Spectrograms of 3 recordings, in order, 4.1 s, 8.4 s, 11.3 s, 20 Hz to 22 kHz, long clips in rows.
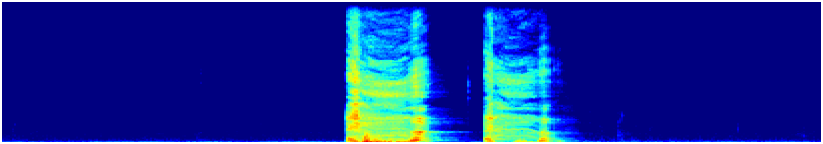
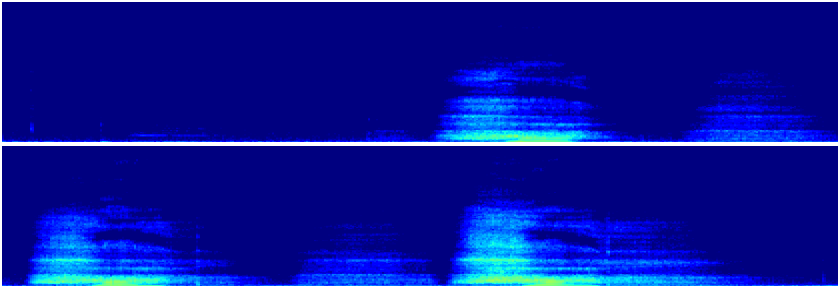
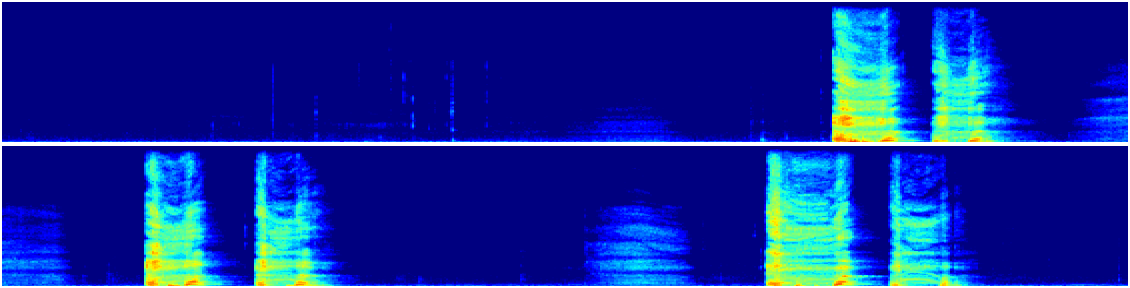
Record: {"cough_length": "4.1 s", "cough_amplitude": 32767, "cough_signal_mean_std_ratio": 0.27, "exhalation_length": "8.4 s", "exhalation_amplitude": 992, "exhalation_signal_mean_std_ratio": 0.49, "three_cough_length": "11.3 s", "three_cough_amplitude": 29847, "three_cough_signal_mean_std_ratio": 0.27, "survey_phase": "alpha (2021-03-01 to 2021-08-12)", "age": "18-44", "gender": "Female", "wearing_mask": "No", "symptom_none": true, "symptom_onset": "12 days", "smoker_status": "Never smoked", "respiratory_condition_asthma": false, "respiratory_condition_other": false, "recruitment_source": "REACT", "submission_delay": "1 day", "covid_test_result": "Negative", "covid_test_method": "RT-qPCR"}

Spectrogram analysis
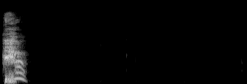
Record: {"exhalation_length": "2.5 s", "exhalation_amplitude": 29801, "exhalation_signal_mean_std_ratio": 0.22, "survey_phase": "alpha (2021-03-01 to 2021-08-12)", "age": "18-44", "gender": "Female", "wearing_mask": "No", "symptom_none": true, "smoker_status": "Ex-smoker", "respiratory_condition_asthma": false, "respiratory_condition_other": false, "recruitment_source": "REACT", "submission_delay": "5 days", "covid_test_result": "Negative", "covid_test_method": "RT-qPCR"}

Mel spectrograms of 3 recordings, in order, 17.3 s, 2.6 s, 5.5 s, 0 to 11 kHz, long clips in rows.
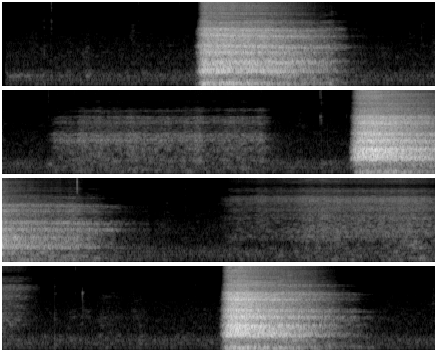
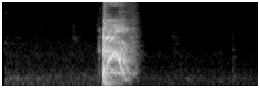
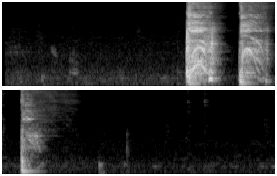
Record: {"exhalation_length": "17.3 s", "exhalation_amplitude": 27838, "exhalation_signal_mean_std_ratio": 0.31, "cough_length": "2.6 s", "cough_amplitude": 32768, "cough_signal_mean_std_ratio": 0.25, "three_cough_length": "5.5 s", "three_cough_amplitude": 32766, "three_cough_signal_mean_std_ratio": 0.24, "survey_phase": "beta (2021-08-13 to 2022-03-07)", "age": "18-44", "gender": "Male", "wearing_mask": "No", "symptom_none": true, "smoker_status": "Current smoker (e-cigarettes or vapes only)", "respiratory_condition_asthma": false, "respiratory_condition_other": false, "recruitment_source": "Test and Trace", "submission_delay": "1 day", "covid_test_result": "Negative", "covid_test_method": "LFT"}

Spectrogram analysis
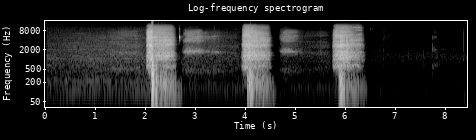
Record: {"exhalation_length": "8.4 s", "exhalation_amplitude": 32768, "exhalation_signal_mean_std_ratio": 0.29, "survey_phase": "beta (2021-08-13 to 2022-03-07)", "age": "18-44", "gender": "Male", "wearing_mask": "No", "symptom_cough_any": true, "symptom_runny_or_blocked_nose": true, "symptom_fatigue": true, "symptom_fever_high_temperature": true, "symptom_change_to_sense_of_smell_or_taste": true, "symptom_loss_of_taste": true, "symptom_onset": "6 days", "smoker_status": "Never smoked", "respiratory_condition_asthma": false, "respiratory_condition_other": false, "recruitment_source": "Test and Trace", "submission_delay": "3 days", "covid_test_result": "Positive", "covid_test_method": "RT-qPCR", "covid_ct_value": 19.4, "covid_ct_gene": "ORF1ab gene", "covid_ct_mean": 20.6, "covid_viral_load": "170000 copies/ml", "covid_viral_load_category": "Low viral load (10K-1M copies/ml)"}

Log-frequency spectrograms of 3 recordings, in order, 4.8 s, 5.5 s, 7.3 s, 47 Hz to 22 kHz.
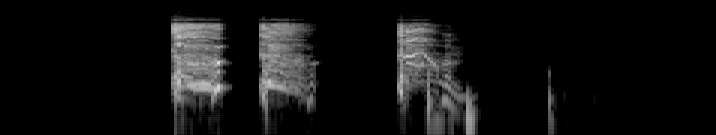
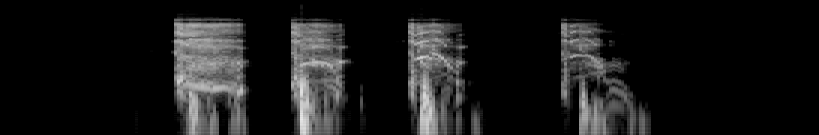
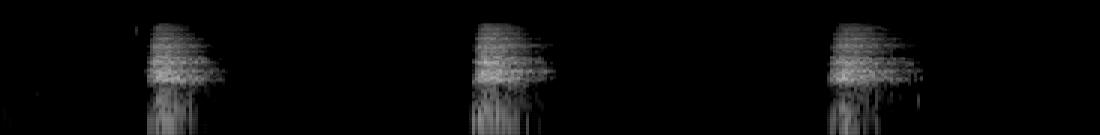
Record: {"three_cough_length": "4.8 s", "three_cough_amplitude": 28753, "three_cough_signal_mean_std_ratio": 0.33, "cough_length": "5.5 s", "cough_amplitude": 32768, "cough_signal_mean_std_ratio": 0.36, "exhalation_length": "7.3 s", "exhalation_amplitude": 7549, "exhalation_signal_mean_std_ratio": 0.29, "survey_phase": "beta (2021-08-13 to 2022-03-07)", "age": "45-64", "gender": "Female", "wearing_mask": "No", "symptom_cough_any": true, "symptom_runny_or_blocked_nose": true, "symptom_sore_throat": true, "symptom_diarrhoea": true, "symptom_fatigue": true, "symptom_change_to_sense_of_smell_or_taste": true, "symptom_other": true, "smoker_status": "Never smoked", "respiratory_condition_asthma": false, "respiratory_condition_other": false, "recruitment_source": "Test and Trace", "submission_delay": "2 days", "covid_test_result": "Positive", "covid_test_method": "RT-qPCR", "covid_ct_value": 17.0, "covid_ct_gene": "N gene", "covid_ct_mean": 17.9, "covid_viral_load": "1300000 copies/ml", "covid_viral_load_category": "High viral load (>1M copies/ml)"}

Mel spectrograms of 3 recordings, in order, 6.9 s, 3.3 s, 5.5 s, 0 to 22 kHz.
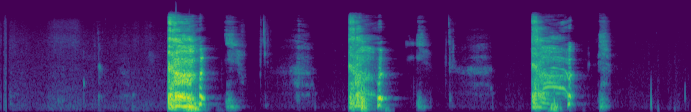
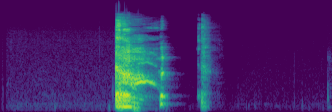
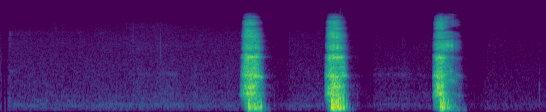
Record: {"three_cough_length": "6.9 s", "three_cough_amplitude": 29473, "three_cough_signal_mean_std_ratio": 0.25, "cough_length": "3.3 s", "cough_amplitude": 29339, "cough_signal_mean_std_ratio": 0.27, "exhalation_length": "5.5 s", "exhalation_amplitude": 21705, "exhalation_signal_mean_std_ratio": 0.22, "survey_phase": "beta (2021-08-13 to 2022-03-07)", "age": "45-64", "gender": "Female", "wearing_mask": "No", "symptom_cough_any": true, "symptom_sore_throat": true, "symptom_onset": "2 days", "smoker_status": "Never smoked", "respiratory_condition_asthma": false, "respiratory_condition_other": false, "recruitment_source": "Test and Trace", "submission_delay": "1 day", "covid_test_result": "Positive", "covid_test_method": "ePCR"}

